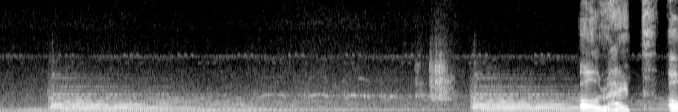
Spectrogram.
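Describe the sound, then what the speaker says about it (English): A bell in the Wuthering Waves game rings with a long sustained tone, struck again partway through, while game voice sounds chirp over it near the end. "The bell was ringing."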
